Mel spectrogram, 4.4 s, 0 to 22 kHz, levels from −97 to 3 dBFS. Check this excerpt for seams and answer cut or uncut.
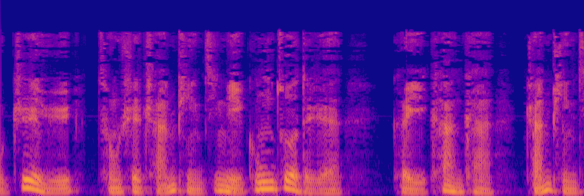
uncut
